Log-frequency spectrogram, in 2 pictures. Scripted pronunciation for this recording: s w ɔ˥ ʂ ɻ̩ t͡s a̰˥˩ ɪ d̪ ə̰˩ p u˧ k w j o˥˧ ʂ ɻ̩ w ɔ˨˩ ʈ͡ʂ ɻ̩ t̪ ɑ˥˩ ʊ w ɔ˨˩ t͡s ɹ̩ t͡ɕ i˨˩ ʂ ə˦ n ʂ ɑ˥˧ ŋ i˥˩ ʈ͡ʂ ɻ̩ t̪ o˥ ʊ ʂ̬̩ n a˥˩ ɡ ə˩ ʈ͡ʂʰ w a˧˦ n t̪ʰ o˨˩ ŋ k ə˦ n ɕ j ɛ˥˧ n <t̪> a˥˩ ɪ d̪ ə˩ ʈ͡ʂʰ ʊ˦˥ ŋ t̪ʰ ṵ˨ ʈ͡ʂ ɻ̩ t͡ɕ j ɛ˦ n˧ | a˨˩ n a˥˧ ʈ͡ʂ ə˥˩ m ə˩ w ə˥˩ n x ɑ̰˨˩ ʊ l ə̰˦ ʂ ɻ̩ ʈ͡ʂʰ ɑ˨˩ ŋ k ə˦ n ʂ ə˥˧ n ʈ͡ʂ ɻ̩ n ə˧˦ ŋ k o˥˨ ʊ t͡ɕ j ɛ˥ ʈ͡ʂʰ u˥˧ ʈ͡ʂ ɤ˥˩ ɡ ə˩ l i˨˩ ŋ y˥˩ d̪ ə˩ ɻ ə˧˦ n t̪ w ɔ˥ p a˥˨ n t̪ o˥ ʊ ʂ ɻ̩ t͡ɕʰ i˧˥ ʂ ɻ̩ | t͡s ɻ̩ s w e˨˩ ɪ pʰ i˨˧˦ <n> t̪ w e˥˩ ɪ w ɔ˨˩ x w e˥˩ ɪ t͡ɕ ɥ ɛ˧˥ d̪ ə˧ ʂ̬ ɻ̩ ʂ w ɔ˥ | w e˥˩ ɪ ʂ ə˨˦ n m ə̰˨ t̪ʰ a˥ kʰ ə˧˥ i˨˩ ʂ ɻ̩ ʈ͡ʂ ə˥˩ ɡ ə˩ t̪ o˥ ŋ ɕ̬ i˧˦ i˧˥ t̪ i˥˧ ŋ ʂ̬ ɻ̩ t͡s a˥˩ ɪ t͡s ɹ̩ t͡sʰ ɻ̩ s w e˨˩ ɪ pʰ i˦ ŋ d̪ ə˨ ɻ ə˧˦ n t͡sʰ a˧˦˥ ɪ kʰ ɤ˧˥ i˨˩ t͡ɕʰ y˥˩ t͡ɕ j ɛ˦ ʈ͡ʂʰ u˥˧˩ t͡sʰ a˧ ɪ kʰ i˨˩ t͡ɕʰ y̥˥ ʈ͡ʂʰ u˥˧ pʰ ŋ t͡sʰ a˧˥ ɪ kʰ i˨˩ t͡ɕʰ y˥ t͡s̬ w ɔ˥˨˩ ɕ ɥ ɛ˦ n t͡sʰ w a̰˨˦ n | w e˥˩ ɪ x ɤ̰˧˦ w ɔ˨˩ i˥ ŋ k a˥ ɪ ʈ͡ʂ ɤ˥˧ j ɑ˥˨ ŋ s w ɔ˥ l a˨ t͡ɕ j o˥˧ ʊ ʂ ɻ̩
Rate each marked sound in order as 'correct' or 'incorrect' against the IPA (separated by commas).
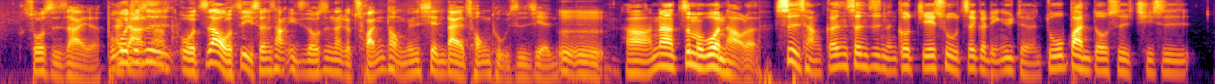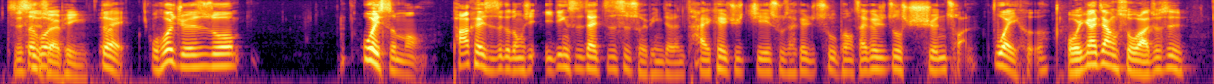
correct, incorrect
